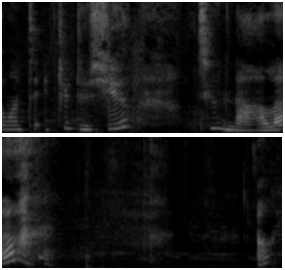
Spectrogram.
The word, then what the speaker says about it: Nala: All right, I want to introduce you to Nala. Oh, you know your name, Nala? Like the Lion King.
